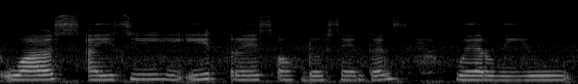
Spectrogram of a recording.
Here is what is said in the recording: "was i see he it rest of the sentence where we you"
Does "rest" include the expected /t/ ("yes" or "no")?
no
